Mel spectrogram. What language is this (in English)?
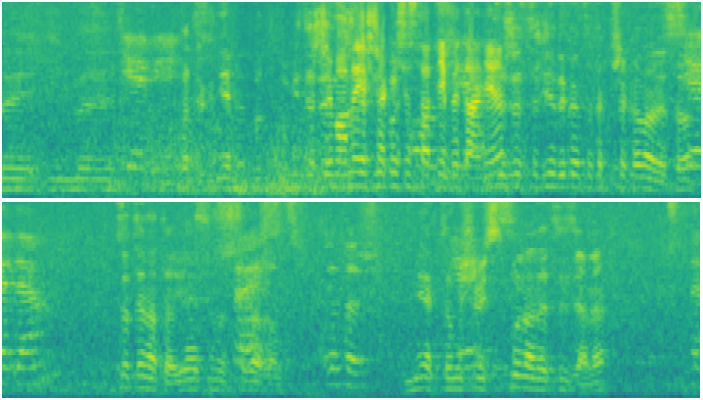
Polish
